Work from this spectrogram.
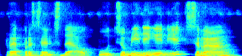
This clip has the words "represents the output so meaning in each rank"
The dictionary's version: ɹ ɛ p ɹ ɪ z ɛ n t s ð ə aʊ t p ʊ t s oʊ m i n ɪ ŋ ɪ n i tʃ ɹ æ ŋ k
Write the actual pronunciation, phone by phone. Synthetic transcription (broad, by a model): ɹ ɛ p ɹ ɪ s ɛ n t s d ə aʊ t p ʊ t s oʊ m i n ɪ ŋ ɪ n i s ɹ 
